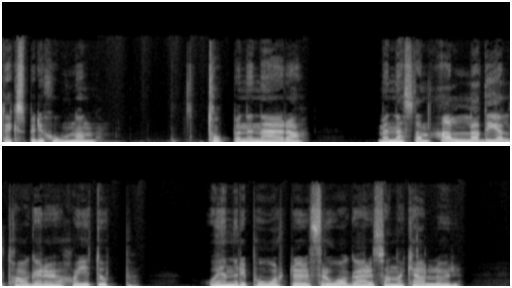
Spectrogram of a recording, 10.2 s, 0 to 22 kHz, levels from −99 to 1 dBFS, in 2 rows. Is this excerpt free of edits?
yes; 0 cuts

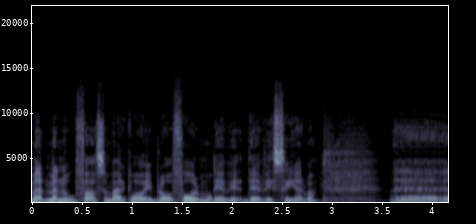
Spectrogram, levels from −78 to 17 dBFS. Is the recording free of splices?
no; 2 cuts; at 1.0 s, 1.8 s

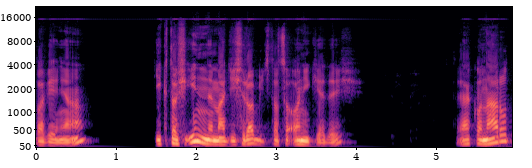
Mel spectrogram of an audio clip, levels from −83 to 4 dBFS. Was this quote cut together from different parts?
no; 0 cuts

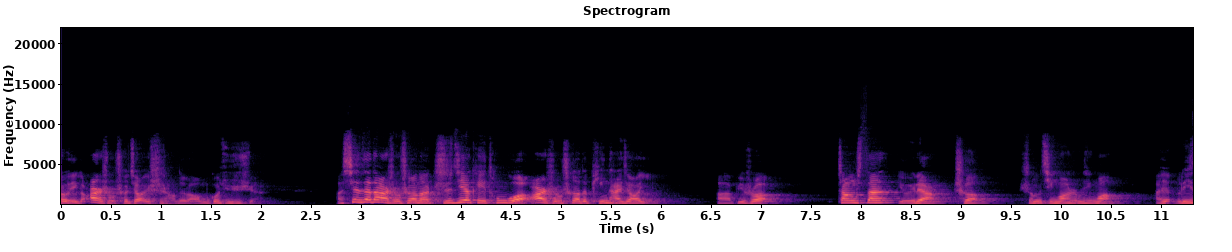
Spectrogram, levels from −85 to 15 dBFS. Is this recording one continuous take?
yes; 0 cuts

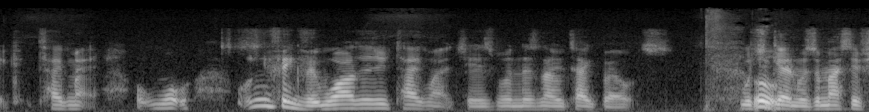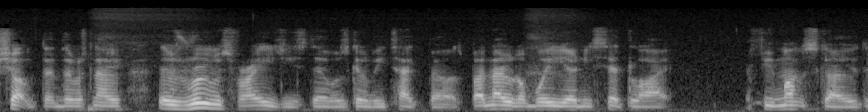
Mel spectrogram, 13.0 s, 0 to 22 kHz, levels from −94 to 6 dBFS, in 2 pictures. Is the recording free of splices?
yes; 0 cuts

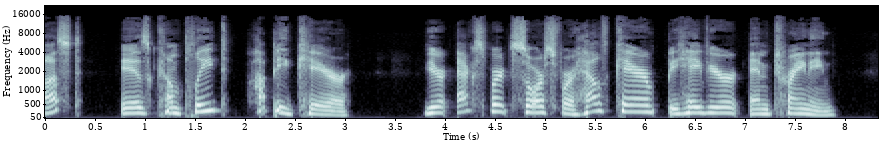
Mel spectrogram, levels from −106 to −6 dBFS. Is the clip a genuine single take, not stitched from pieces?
yes; 0 cuts

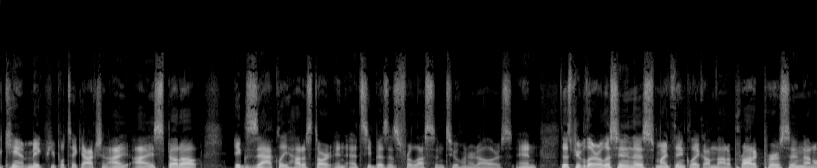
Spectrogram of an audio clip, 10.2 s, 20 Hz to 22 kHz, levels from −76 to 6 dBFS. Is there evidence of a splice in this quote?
no; 0 cuts

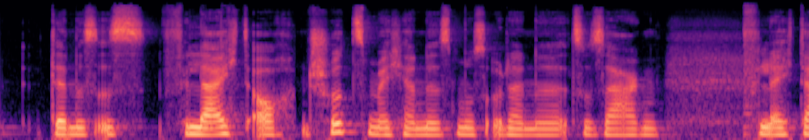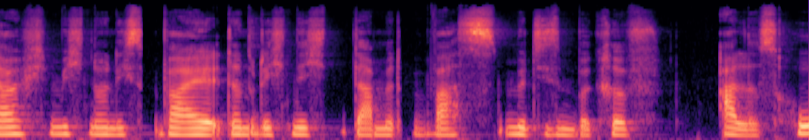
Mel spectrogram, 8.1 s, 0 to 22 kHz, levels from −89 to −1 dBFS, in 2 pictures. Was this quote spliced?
yes; 6 cuts; at 1.5 s, 2.8 s, 3.7 s, 4.7 s, 5.3 s, 6.0 s

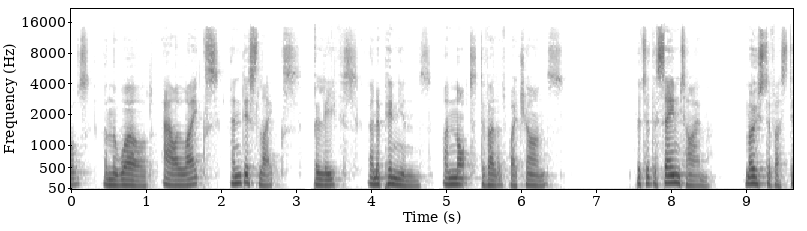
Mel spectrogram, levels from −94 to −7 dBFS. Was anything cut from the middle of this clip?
yes; 3 cuts; at 1.1 s, 3.1 s, 4.9 s

